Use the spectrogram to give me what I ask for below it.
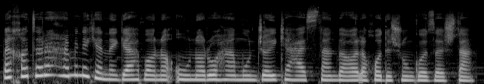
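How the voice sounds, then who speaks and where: A woman's voice: medium pitch, dark tone, faint music behind, close to an everyday voice. A woman voicing an earnest, worried young male hero in a storybook reading, reasoning urgently.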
